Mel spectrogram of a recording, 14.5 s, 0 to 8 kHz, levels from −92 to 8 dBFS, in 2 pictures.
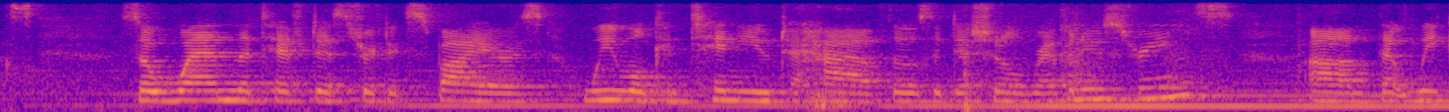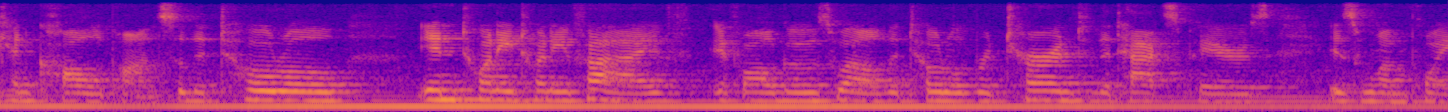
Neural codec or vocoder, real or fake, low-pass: none; real; 7.2 kHz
